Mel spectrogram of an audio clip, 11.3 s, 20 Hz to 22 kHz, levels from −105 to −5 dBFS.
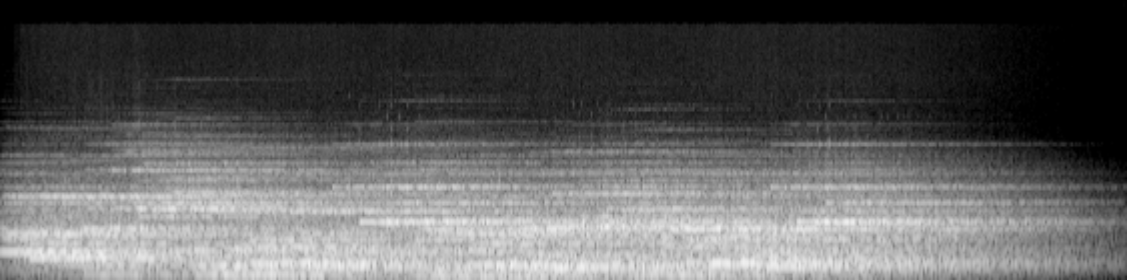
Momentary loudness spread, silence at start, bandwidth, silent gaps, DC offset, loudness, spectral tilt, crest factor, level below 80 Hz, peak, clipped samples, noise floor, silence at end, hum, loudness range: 9 LU; 0 s; 4.5 kHz; none; under 0.1%; -17 LUFS; -11 dB/octave; 14 dB; -34 dBFS; -2 dBFS; under 0.1%; -50 dBFS; 0.65 s; none; 3 LU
